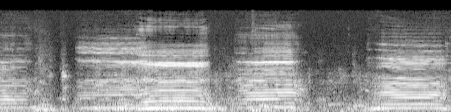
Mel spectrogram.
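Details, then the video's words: A farm cow lows three times in steady, resonant moos of about two seconds each, the pitch holding level then dipping at the end, with soft background rumble between calls. "CUTE FARM ANIMALS: COW, HORSES, GOAT I Animal Sounds"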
